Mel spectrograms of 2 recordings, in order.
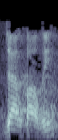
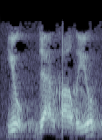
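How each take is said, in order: First: جاء القاضي said cleanly, with no added يو; corrected reading. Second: القاضي with a stretched يو sound on the end; wrong drawn-out ending. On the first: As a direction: say القاضي simply, ending in ي. (نطق صحيح للقاضي بلا مد زائد) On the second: (نطق خاطئ بمد آخر القاضي يو) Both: Shown as a demonstration. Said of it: "لا، ما صار".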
